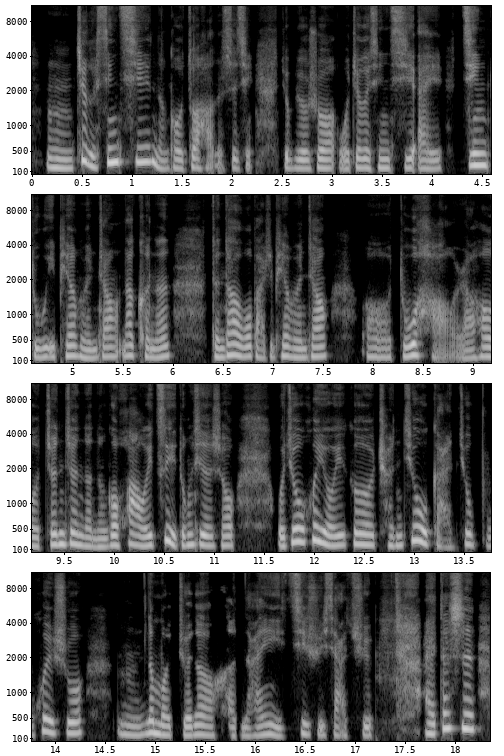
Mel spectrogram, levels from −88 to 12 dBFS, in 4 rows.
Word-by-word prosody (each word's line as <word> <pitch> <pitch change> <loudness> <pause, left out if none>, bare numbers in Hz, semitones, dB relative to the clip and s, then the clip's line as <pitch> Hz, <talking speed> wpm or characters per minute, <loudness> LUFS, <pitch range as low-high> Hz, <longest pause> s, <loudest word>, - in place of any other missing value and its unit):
嗯， 175 -3 +1
这 310 - +3
个 210 - +2
星 280 +9 +6
期 295 0 +1
能 225 - -1
够 170 -1 -3
做 180 +3 -2
好 170 - -8
的 - - -11
事 175 - -7
情。 160 - -8 0.3
就 - - -3
比 170 - -7
如 165 - +1
说， 170 0 0
我 - - -3
这 180 - -2
个 175 - 0
星 175 +1 -2
期， 175 +1 -3
哎， 165 -1 -4 0.2
精 230 0 +6
读 175 -3 -1
一 180 - -1
篇 200 +1 0
文 155 -3 -1
章， 185 +2 -2
那 205 0 0
可 185 - -4
能 175 +4 0 0.4
等 175 -3 0
到 210 +2 +4
我 190 0 +2
把 175 -4 -5
这 - - -9
篇 195 -1 0
文 165 -1 -1
章， 185 +2 0 0.3
呃， 170 -2 -5
读 195 +3 +5
好， 210 0 -7
然 155 -2 -5
后 180 -1 +2
真 205 +3 +3
正 210 -1 +3
地 170 - -1
能 160 0 -2
够 190 +3 +4
化 200 +1 +1
为 180 +1 +3
自 230 +9 +1
己 220 - +5
东 195 +1 0
西 205 - +2
的 185 - +3
时 180 +1 -6
候， 185 0 0 0.4
我 170 - +1
就 255 +7 +4
会 275 +2 +4
有 205 -5 +5
一 190 - +2
个 200 -1 +2
成 185 -1 -4
就 255 +3 +4
感， 150 -8 -9
就 210 - -1
不 185 -3 -13
会 230 +5 +3
说， 210 +1 0 0.3
嗯， 180 -4 -3
那 220 - +4
么 180 -4 +3
觉 165 - +1
得 185 0 +1
很 170 -1 -7
难 165 +3 -3
以 170 -4 -1
继 175 +7 -4
续 185 - -6
下 - - -6
去。 - - -6 0.5
哎， 200 -2 +3
但 300 +9 +4
是 295 -2 +6
185 Hz, 280 characters per minute, -20 LUFS, 170-210 Hz, 0.5 s, 星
